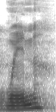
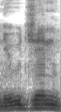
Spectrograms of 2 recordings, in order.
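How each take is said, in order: First: The name is said with one syllable. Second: The name is said with two syllables. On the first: The speaker calls it right. "if you pronounce it properly, it's like Win" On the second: The speaker calls it wrong. "I know the name is like On Nugent"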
